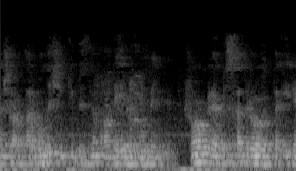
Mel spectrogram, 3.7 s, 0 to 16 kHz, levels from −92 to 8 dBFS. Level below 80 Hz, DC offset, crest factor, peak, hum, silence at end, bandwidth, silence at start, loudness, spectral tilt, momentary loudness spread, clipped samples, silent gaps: -52 dBFS; under 0.1%; 18 dB; -14 dBFS; none; 0 s; 7.8 kHz; 0 s; -32 LUFS; -9.5 dB/octave; 7 LU; under 0.1%; none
